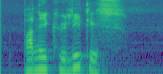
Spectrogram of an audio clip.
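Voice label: "panniculitis", Dutch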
